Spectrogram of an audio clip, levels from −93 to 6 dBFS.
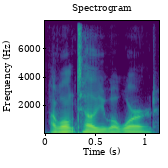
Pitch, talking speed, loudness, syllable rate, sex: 100 Hz, 315 wpm, -17 LUFS, 5.7 syllables/s, male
